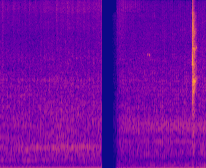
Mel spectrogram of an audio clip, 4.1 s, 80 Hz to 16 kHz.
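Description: MTZ 82 tractor running in a wheat field while spreading fertilizer, a steady low engine rumble with a brief cut in the middle and a sharp click near the end, no speech.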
